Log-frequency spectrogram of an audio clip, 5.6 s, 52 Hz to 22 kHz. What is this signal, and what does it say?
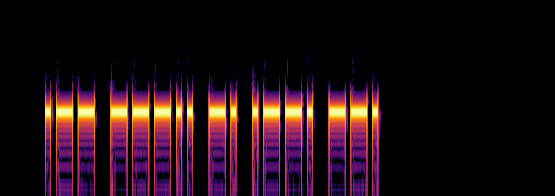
Morse code, heard as a keyed tone, about 21 wpm, 700 Hz. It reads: W8NPG
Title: USA Call Signs - 5 Characters - Repeated 3x - 22wpm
